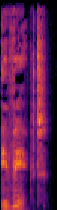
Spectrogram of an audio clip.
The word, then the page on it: evict: British English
